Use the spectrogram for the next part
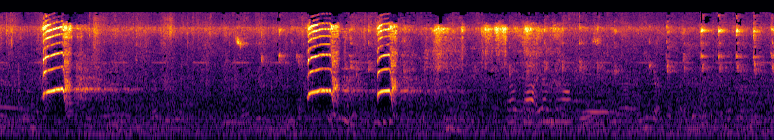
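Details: Female deer at a zoo, recorded while a male deer is fed: three sharp rising squeals in the first five seconds, the first trailing into a thin held tone, followed by background chatter and scattered soft sounds.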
